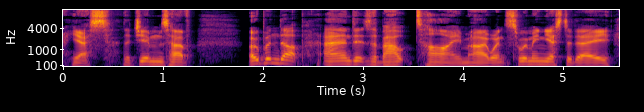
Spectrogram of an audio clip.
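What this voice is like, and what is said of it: Tired, slightly hoarse voice. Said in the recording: “My voice is kind of going from all the streaming”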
